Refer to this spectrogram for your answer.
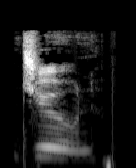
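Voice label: "june", American English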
